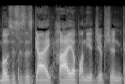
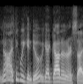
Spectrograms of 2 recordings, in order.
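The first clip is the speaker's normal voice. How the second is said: higher, lighter voice of the two brave spies; hopeful spies; 5 semitones higher, 4 dB quieter, faster than usual. Retold or imitated. Two brave spies answering the others, higher hopeful voice. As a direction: sound eager and hopeful. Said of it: "two of the guys are like".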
